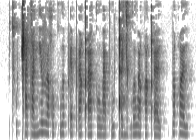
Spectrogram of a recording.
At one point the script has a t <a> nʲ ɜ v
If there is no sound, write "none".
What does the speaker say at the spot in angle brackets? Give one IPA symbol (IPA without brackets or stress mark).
ɑ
